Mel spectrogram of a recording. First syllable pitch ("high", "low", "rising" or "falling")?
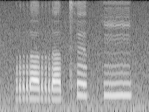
low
